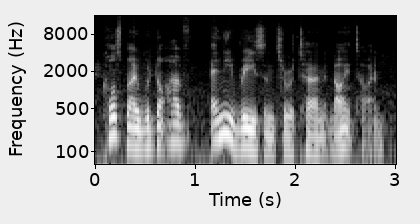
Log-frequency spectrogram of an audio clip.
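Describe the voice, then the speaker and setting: Man reading as a sensible aunt, pitch raised. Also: sing-song, a little fast, darkish tone. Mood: reasoning. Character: sensible, reasoning aunt weighing the evidence. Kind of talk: children's storybook character reading.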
